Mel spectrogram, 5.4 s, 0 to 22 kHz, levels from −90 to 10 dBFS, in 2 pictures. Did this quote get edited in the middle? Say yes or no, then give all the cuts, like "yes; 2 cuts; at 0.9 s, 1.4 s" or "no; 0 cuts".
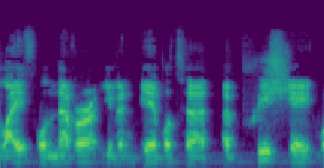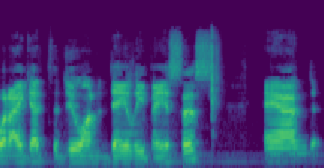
no; 0 cuts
